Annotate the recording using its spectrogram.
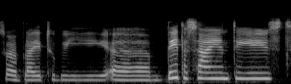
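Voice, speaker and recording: In a Spanish accent, a woman speaks with a bright, sharp tone and fairly even intonation, the sound dry and close with no echo. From Spain. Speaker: computational biologist. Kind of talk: career talk presentation.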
